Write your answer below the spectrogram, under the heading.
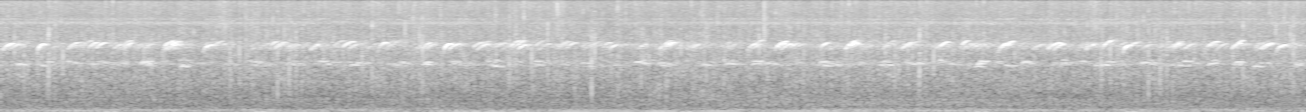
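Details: Chorus of many coqui frogs on the Big Island of Hawaii during a tropical rain shower, overlapping short two-note upward-sweeping chirps repeated continuously, with steady rain patter and scattered raindrop clicks underneath.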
